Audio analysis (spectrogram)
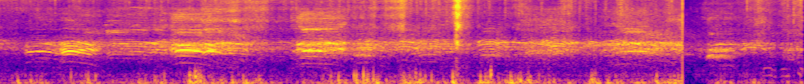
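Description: Crows caw repeatedly outdoors beside a wild garlic patch in Sweden, their harsh calls overlapping against a steady background rumble, with other birds faintly audible.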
